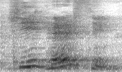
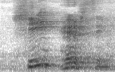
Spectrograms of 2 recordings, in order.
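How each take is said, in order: First: Slow, with hates stressed and falling. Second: Said in the usual way. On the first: Shown as a demonstration. Teacher showing students an emphatic line, hates stressed. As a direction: lean on hates to show the intensity. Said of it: "it is more emphatically is used". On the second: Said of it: "This is simply stated".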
